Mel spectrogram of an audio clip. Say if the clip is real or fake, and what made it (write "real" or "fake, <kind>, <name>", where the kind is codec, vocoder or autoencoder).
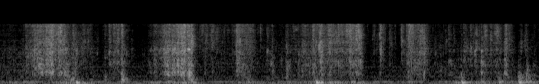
real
